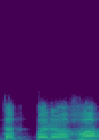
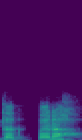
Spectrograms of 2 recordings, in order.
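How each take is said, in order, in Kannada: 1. ಕೊನೆಯ ಭಾಗ ಪೂರ್ಣ, ಸ್ಪಷ್ಟ 'ಹ' ಅಕ್ಷರ. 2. ಕೊನೆಯಲ್ಲಿ ಕೇವಲ ಹಗುರ ಉಸಿರು ಇದೆ. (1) "ನೀವು ತತ್ಪರಹ ಅನ್ಬೇಡಿ" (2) "ಸ್ವಲ್ಪ ವಿಸರ್ಗ ಇಡ್ಬೇಕು"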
